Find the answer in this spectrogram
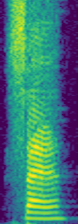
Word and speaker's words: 三: 三 San, san. So I think of sand for that.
